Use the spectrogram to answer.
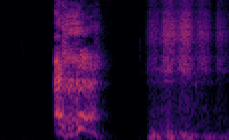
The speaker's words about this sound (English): You didn't pick that up, you just coughed straight in the mic.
